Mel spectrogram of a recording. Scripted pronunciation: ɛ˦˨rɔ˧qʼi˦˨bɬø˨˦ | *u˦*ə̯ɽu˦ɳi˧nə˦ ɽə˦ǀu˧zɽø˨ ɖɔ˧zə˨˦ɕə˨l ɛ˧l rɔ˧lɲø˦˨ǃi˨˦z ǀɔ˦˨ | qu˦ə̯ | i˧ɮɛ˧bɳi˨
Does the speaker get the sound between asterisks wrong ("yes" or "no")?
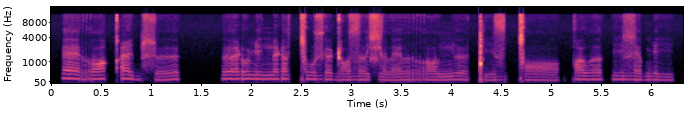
yes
